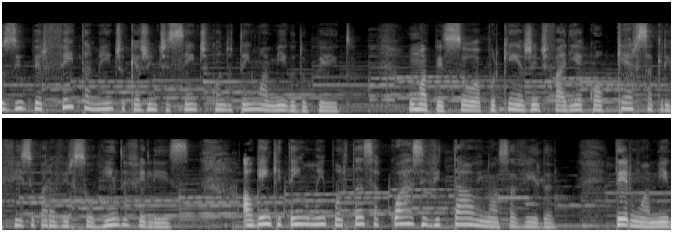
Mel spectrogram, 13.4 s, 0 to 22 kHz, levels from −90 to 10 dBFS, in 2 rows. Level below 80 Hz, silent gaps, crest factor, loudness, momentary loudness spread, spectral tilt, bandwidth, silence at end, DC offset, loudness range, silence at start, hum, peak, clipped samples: -60 dBFS; none; 18 dB; -25 LUFS; 9 LU; -5.5 dB/octave; 10.5 kHz; 0 s; under 0.1%; 2 LU; 0 s; none; -6 dBFS; under 0.1%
